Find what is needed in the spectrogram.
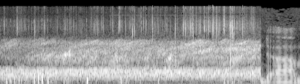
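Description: Radio static: a steady, muffled crackling hiss dense with sharp clicks, which cuts off suddenly about three and a half seconds in.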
